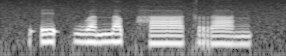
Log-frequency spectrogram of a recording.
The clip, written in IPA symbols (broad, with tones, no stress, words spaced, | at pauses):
ʔe˦˥ʔpu˧a̯na˥˩p̚ haː˧kra˧ŋ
